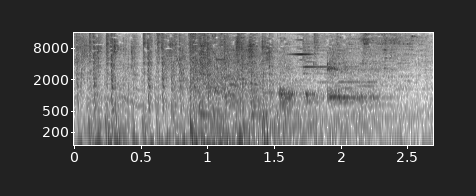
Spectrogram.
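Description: Enemy turrets fire in a shooter video game, a loud, dense barrage of overlapping shots and crackling bursts that continues throughout without a break.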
